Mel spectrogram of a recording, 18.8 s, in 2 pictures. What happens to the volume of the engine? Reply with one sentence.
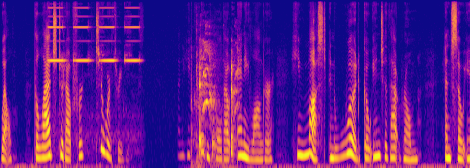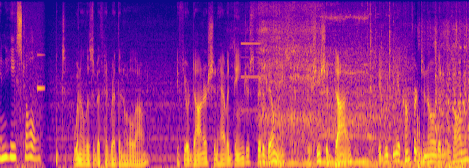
The volume of the engine goes up.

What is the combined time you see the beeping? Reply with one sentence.
You can hear the beeping for 3 seconds altogether.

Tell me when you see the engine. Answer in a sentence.
The engine can be heard from 10.2 to 18.7 s.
